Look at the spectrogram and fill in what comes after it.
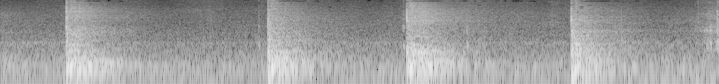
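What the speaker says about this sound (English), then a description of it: "Then we have some punches" Punches land on a training pad in pistol retention drills, four solid thumps spaced unevenly, close and loud, with no voices.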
